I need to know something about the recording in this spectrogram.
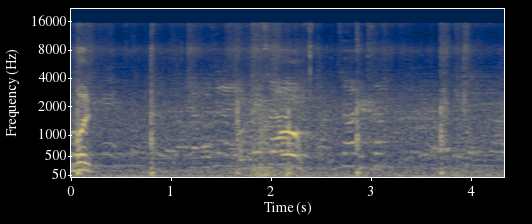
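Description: A basketball bounced on a concrete court, a few separate thumps about a second apart, amid players' shouts.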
